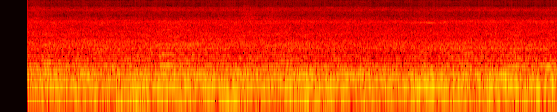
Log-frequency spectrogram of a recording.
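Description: Subway station platform ambience: a steady rumble with a low droning hum that fades and returns several times.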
